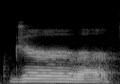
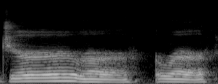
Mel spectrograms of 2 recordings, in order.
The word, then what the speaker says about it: juror: We have jur syllable stress. So I'll write that like jur and then letters o r unstressed. So we have another sound. So jur jurer. And what's difficult there is that when I go from the first to the second, I have to drop and restart like jurer.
